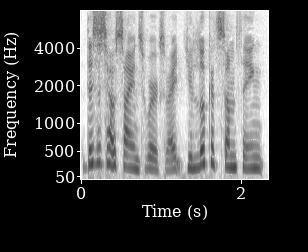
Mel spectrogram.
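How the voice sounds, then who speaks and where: A woman from the Netherlands explains astronomy clearly and patiently. She speaks at a middle pitch, and the close, dry recording carries no room echo. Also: lively intonation, fairly quick. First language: Dutch. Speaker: astronomer guest. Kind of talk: interview, explaining science.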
